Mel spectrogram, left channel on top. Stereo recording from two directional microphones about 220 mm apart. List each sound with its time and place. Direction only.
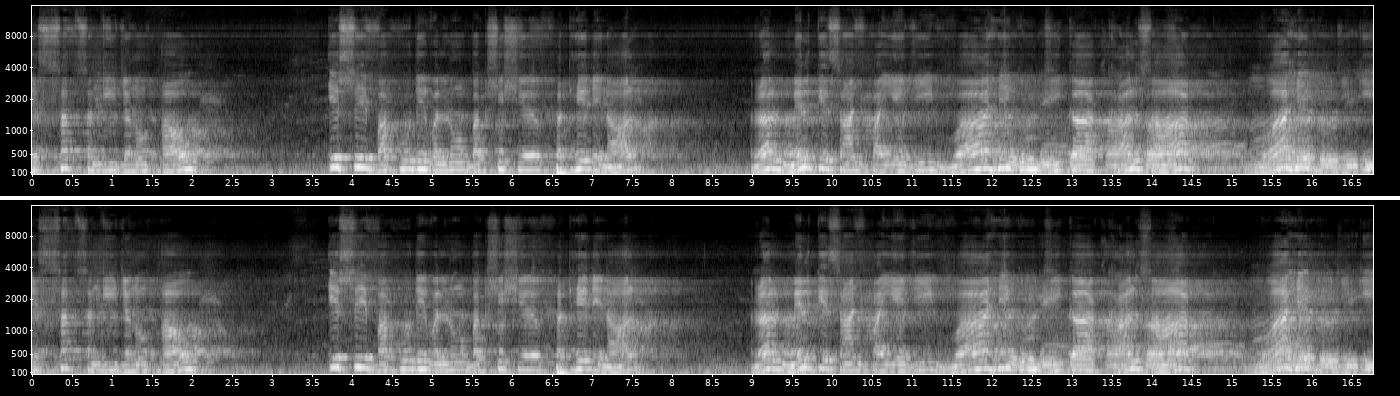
0.0 s a sound: 60° left (ahead or behind)
3.7 s a man's voice: 55° left (ahead or behind)
9.0 s a man's voice: 55° left (ahead or behind)
15.4 s a man's voice: 55° left (ahead or behind)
